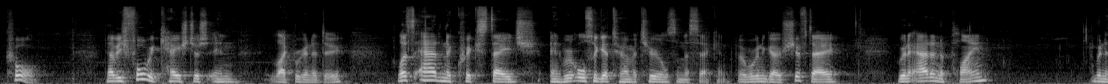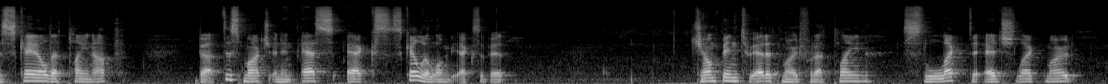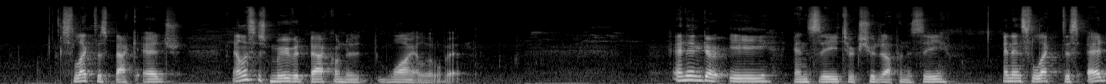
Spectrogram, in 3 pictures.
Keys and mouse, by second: 1.3 space, 1.8 alt+a, 7.9 shift+a, 11.0 s, 12.6-18.9 middle drag, 13.8 s, 18.3 Tab, 19.0-20.4 middle drag, 20.4-22.2 drag, 23.2 shift+middle drag, 23.4 shift+middle click, 23.6 middle click, 24.2 g, 29.0 e, 32.1 middle click, 32.6-33.2 drag.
